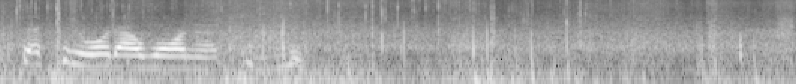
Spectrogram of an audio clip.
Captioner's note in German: lacht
